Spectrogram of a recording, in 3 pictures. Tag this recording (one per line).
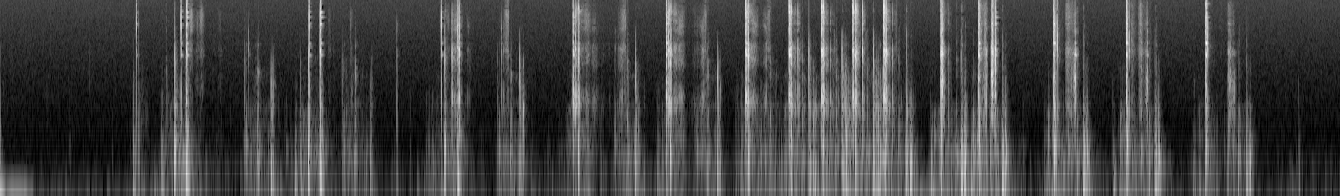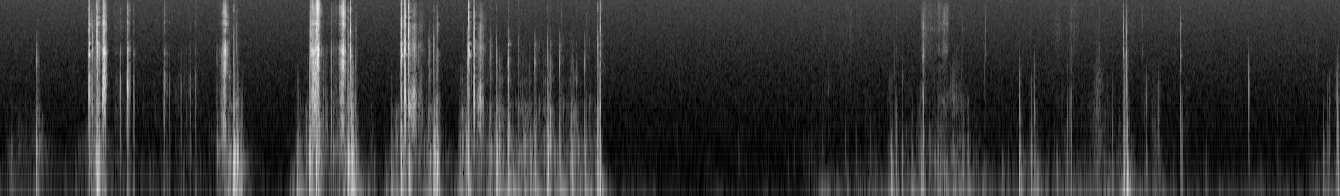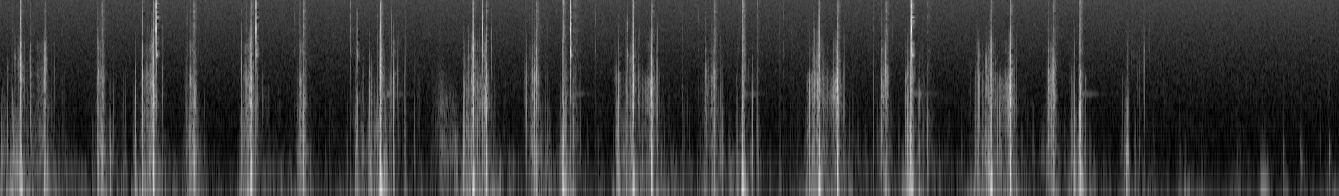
perception
contact-mic
ambient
